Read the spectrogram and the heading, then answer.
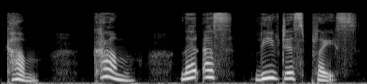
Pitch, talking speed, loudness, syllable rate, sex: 245 Hz, 115 wpm, -16 LUFS, 3.8 syllables/s, female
